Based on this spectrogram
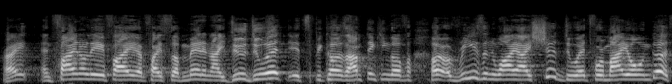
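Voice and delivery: loud, high fervent sermon delivery; impassioned preaching. Acted. Pastor preaching to church, loud and fervent. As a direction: preach it with full force to the congregation.

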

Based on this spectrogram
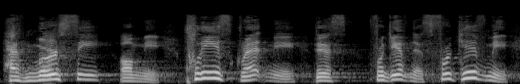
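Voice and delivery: earnest pleading. Retold or imitated. Preacher voicing David begging God for mercy, slow and earnest. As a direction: beg for mercy slowly. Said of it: "earnestly pleading with God".

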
